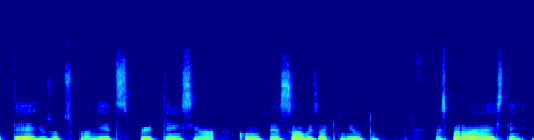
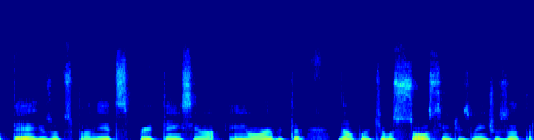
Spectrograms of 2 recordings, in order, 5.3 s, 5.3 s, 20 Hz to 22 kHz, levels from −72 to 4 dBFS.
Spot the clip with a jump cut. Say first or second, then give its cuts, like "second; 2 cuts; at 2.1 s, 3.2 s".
first; 1 cut; at 2.2 s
